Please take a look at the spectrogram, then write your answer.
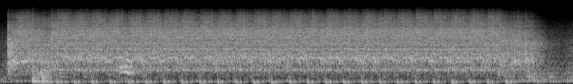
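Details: American Sportsworks Carbide 5150 go-kart with a GY6 150cc engine, first fire-up after replacing the starter clutch (one-way bearing); it previously wouldn't crank. Catches and settles into a fast, even buzzing run with no misses or knocks, then cuts off. Healthy start.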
